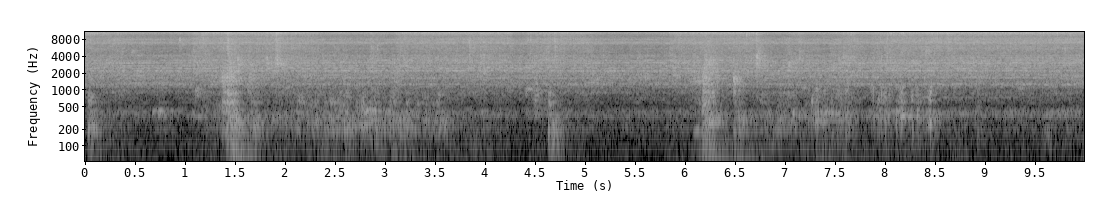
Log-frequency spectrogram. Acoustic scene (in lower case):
restroom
